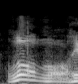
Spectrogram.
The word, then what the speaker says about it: Louisville: Louisville. Yeah, you got to kind of slur it around. Louisville. – Just act like you have marbles in your mouth. That's how you say it.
